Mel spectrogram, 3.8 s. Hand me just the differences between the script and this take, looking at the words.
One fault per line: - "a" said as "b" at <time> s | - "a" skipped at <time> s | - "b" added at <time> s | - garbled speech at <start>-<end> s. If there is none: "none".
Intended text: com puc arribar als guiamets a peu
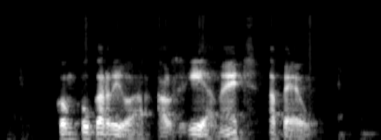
none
